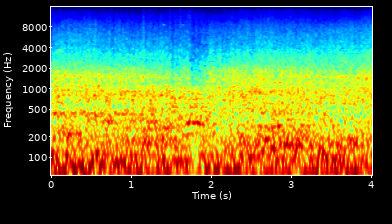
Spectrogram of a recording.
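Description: Loud, steady low rumble of car engines and exhausts, with road noise from cars passing close by.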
